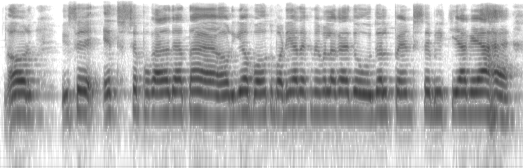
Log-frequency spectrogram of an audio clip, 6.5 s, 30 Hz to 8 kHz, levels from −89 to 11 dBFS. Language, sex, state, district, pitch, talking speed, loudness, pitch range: Hindi, male, Bihar, Sitamarhi, 185 Hz, 210 wpm, -20 LUFS, 180-190 Hz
